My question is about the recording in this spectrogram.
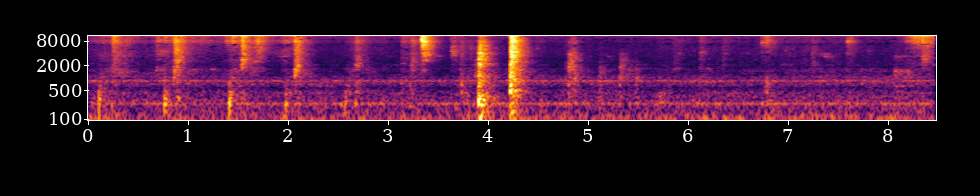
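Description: Clicks and knocks from a pickup truck's door and cab, with one loud double thump about four seconds in, over a low steady rumble.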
